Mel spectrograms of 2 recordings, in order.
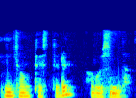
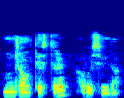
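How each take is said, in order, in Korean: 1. 음성이 왜곡 없이 선명하게 들려요. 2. 음성이 크지만 왜곡되어 들려요. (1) "티 십삼이 가장 선명도가 좋고 왜곡이 없기 때문에" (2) "소리는 굉장히 크게 들리고 명확하게 들리긴 합니다만 좀 목소리에 왜곡이 있었기"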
